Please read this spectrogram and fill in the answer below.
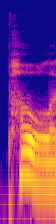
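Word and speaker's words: Powell: It's a book called The Dance to the Music of Time by Anthony Pohl, as I think he pronounced his own name.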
